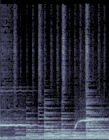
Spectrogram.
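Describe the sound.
Whistled melody in a pop song: a clear, bright whistle carries the tune with a quick upward slide, over backing instruments and regular percussive beats.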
